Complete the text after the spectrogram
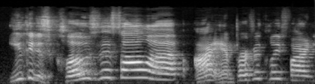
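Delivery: high, loud, stubborn brush-off; proud refusal. Retold or imitated. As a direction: wave the driver off, won't be helped. Dad refusing the van driver.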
